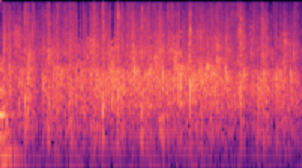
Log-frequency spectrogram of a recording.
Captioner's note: hand clapping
